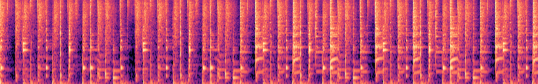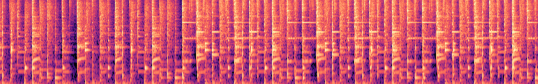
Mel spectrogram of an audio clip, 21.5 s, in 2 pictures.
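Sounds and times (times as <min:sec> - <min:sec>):
samba music: 0:00.0 - 0:21.5.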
